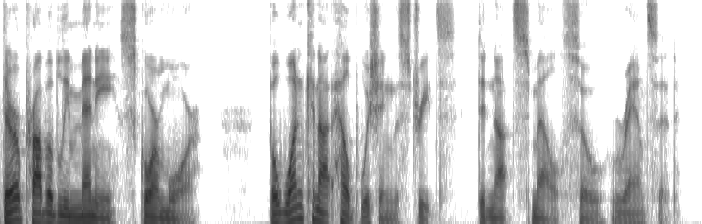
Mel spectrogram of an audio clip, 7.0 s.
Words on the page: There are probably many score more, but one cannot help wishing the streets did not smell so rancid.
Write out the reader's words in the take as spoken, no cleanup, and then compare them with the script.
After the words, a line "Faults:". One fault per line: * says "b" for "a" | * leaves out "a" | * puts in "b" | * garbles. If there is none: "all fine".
There are probably many score more, but one cannot help wishing the streets did not smell so rancid.
Faults:
all fine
